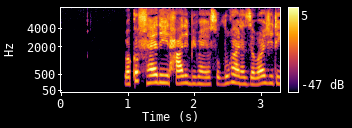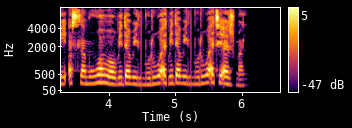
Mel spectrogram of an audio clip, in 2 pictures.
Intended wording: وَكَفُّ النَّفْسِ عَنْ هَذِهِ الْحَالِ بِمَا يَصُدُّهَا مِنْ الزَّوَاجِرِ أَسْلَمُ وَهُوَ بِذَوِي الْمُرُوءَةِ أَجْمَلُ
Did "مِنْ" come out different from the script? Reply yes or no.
yes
